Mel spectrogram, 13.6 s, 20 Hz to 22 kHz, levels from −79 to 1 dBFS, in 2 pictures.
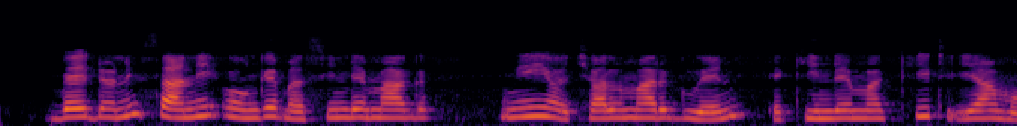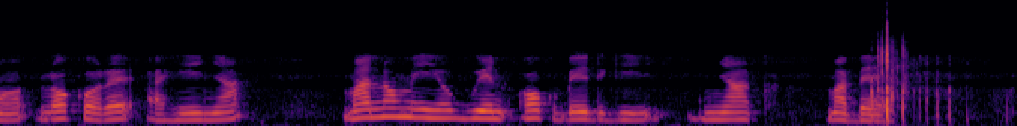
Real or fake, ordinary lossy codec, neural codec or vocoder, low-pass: fake; none; vocoder, 44.1 kHz, 128 mel bands, Pupu-Vocoder; none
